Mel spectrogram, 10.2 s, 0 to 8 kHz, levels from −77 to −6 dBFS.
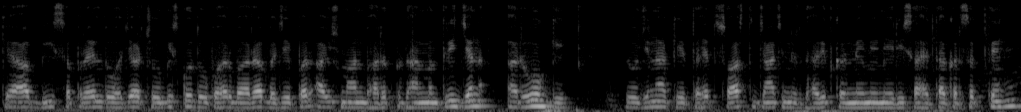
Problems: background sounds at intervals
